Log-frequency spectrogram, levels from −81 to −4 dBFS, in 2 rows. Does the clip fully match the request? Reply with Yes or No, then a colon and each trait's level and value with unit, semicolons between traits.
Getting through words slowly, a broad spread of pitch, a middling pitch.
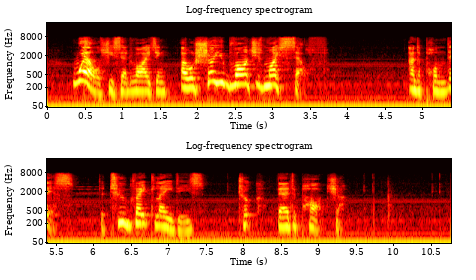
Yes: slow, 110 wpm; wide, 7.0 semitones; medium, 175 Hz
